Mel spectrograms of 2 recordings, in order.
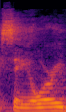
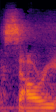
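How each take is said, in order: First: A 'y' glide joins the first two vowels. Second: The first two vowels meet with no glide. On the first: The speaker calls it wrong. "When I see her name, I want to say Sayori" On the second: The speaker calls it right. "Saori is how you properly pronounce it"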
